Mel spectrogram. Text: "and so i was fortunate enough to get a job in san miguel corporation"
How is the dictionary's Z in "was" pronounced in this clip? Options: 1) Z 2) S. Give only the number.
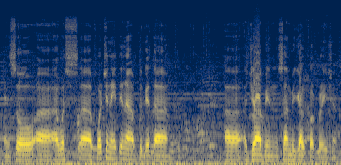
2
